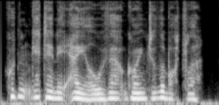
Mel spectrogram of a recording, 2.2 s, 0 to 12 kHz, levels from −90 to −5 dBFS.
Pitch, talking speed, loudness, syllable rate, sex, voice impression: 140 Hz, 275 wpm, -16 LUFS, 7.3 syllables/s, male, very masculine, very adult-like, middle-aged, very thick, slightly relaxed, slightly weak, very hard, slightly clear, very fluent, cool, very intellectual, slightly refreshing, very sincere, very calm, mature, slightly friendly, reassuring, unique, elegant, wild, slightly sweet, kind, slightly modest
